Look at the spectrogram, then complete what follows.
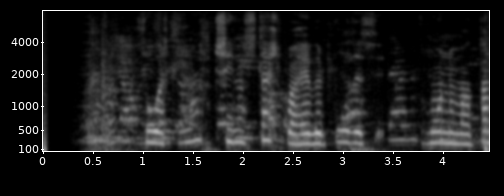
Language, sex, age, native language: Icelandic, male, 12, Icelandic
